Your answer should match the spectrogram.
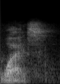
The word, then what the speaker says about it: Weis: Bruce, is it Weiss or Weiss? I always say Weiss, but I think I say it wrong. It's Margaret Weiss.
